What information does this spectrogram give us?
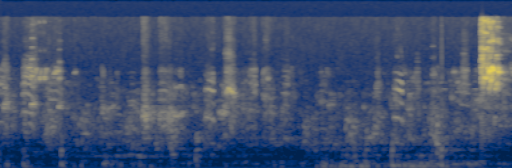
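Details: Full orange colour-mutation zebra finches chatter with short, nasal, toy-trumpet calls, several overlapping in quick succession.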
